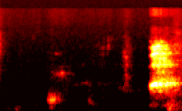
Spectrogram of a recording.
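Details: Blenheim Cavalier King Charles Spaniel puppy, one of a litter of five born at New Year, in an indoor puppy pen: a faint soft note, then a single short loud bark near the end.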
